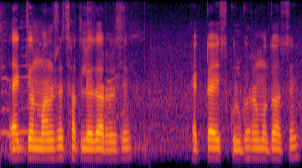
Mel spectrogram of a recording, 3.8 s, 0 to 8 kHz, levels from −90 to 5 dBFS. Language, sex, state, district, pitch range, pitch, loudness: Bengali, male, Tripura, South Tripura, 120-130 Hz, 125 Hz, -19 LUFS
